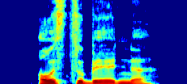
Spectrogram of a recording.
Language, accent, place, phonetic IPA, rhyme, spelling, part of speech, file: German, Germany, Berlin, [ˈaʊ̯st͡suˌbɪldn̩də], -aʊ̯st͡subɪldn̩də, Auszubildende, noun, De-Auszubildende.ogg
- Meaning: 1. female equivalent of Auszubildender: female apprentice, female trainee 2. inflection of Auszubildender: strong nominative/accusative plural 3. inflection of Auszubildender: weak nominative singular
